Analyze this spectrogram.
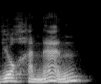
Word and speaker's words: Johanan: josías johanan ese nombre johanan es Juan transliterado al griego ya johanan es la pronunciación hebrea de Juan johanan Entonces johanan que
